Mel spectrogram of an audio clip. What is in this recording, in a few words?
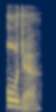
"odour", Indian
